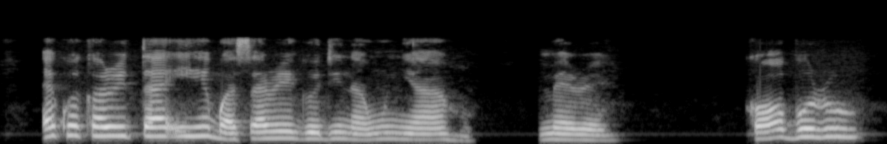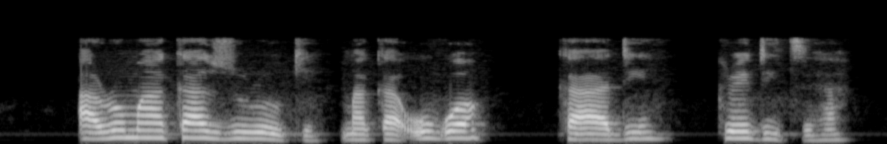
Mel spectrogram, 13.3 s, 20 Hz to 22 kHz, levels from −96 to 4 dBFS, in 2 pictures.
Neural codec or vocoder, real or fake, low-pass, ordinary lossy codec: none; real; 7.2 kHz; none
